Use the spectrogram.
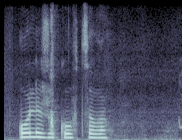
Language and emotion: Russian, neutral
